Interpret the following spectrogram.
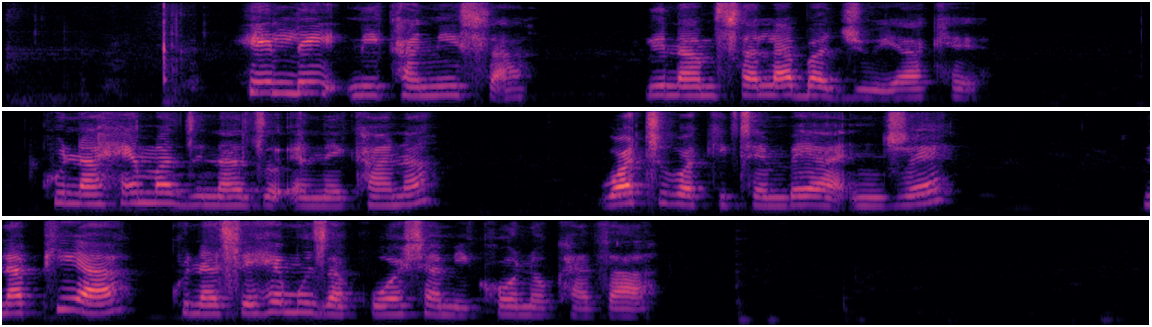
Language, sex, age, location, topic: Swahili, female, 18-24, Mombasa, government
